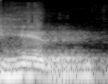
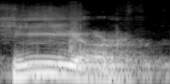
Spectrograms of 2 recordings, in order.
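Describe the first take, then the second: First: "هير" with a short eh vowel; wrong short vowel. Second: "هير" slow with a stretched ee; long ee. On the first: Teacher showing what not to say, "هير" with short eh. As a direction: say "هير" short, like English "her". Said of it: "ما اقولش هير". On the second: Teacher correcting to long E, "هير" stretched slowly. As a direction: draw out "هير" like English "here". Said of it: "الاي مد بالكسر زي هير". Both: Shown as a demonstration.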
